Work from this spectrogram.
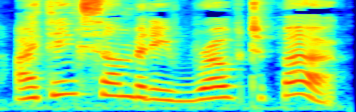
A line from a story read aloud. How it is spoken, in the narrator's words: Dale gasped, trying to clean her face of the sand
